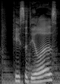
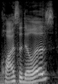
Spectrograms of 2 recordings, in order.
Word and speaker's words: quesadillas: I used to pronounce uh uh quesadillas quazadillas. I pronounced it quazadillas for the longest time and no one ever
